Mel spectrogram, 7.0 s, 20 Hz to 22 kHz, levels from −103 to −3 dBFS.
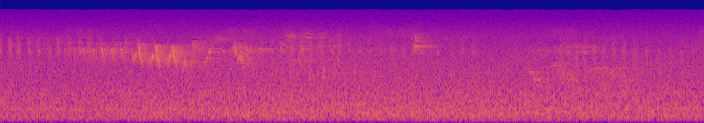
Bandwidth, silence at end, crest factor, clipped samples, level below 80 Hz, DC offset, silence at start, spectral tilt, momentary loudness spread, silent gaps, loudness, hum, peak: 16 kHz; 0 s; 18 dB; under 0.1%; -78 dBFS; under 0.1%; 0 s; -2 dB/octave; 7 LU; none; -37 LUFS; none; -22 dBFS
